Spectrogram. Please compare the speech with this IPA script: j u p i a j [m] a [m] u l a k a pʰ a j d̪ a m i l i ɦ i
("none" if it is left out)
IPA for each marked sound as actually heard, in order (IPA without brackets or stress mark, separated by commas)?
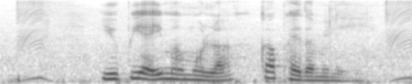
m, m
